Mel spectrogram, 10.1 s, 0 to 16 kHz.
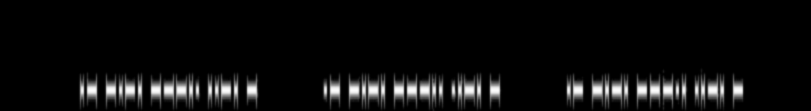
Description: Morse code, heard as a keyed tone, about 32 wpm, 700 Hz. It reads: AC8FT AC8FT AC8FT
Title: USA Call Signs - 5 Characters - Repeated 3x - 30wpm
